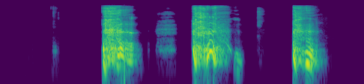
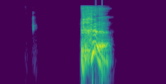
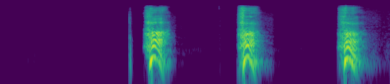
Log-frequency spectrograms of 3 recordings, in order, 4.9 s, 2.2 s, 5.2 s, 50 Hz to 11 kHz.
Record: {"three_cough_length": "4.9 s", "three_cough_amplitude": 30421, "three_cough_signal_mean_std_ratio": 0.38, "cough_length": "2.2 s", "cough_amplitude": 32518, "cough_signal_mean_std_ratio": 0.33, "exhalation_length": "5.2 s", "exhalation_amplitude": 31498, "exhalation_signal_mean_std_ratio": 0.29, "survey_phase": "beta (2021-08-13 to 2022-03-07)", "age": "45-64", "gender": "Male", "wearing_mask": "No", "symptom_cough_any": true, "symptom_runny_or_blocked_nose": true, "symptom_sore_throat": true, "symptom_onset": "2 days", "smoker_status": "Never smoked", "respiratory_condition_asthma": false, "respiratory_condition_other": false, "recruitment_source": "Test and Trace", "submission_delay": "2 days", "covid_test_result": "Positive", "covid_test_method": "RT-qPCR", "covid_ct_value": 19.1, "covid_ct_gene": "ORF1ab gene", "covid_ct_mean": 20.1, "covid_viral_load": "260000 copies/ml", "covid_viral_load_category": "Low viral load (10K-1M copies/ml)"}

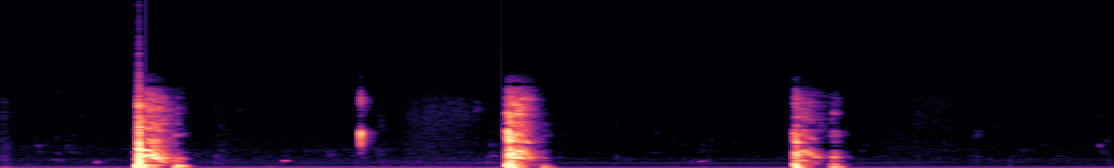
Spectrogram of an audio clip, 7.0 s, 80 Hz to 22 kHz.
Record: {"cough_length": "7.0 s", "cough_amplitude": 32768, "cough_signal_mean_std_ratio": 0.16, "survey_phase": "alpha (2021-03-01 to 2021-08-12)", "age": "18-44", "gender": "Male", "wearing_mask": "No", "symptom_none": true, "smoker_status": "Never smoked", "respiratory_condition_asthma": false, "respiratory_condition_other": false, "recruitment_source": "REACT", "submission_delay": "3 days", "covid_test_result": "Negative", "covid_test_method": "RT-qPCR"}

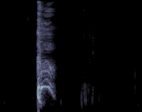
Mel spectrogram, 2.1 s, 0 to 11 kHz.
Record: {"cough_length": "2.1 s", "cough_amplitude": 32768, "cough_signal_mean_std_ratio": 0.24, "survey_phase": "beta (2021-08-13 to 2022-03-07)", "age": "45-64", "gender": "Female", "wearing_mask": "No", "symptom_fatigue": true, "smoker_status": "Ex-smoker", "respiratory_condition_asthma": false, "respiratory_condition_other": false, "recruitment_source": "REACT", "submission_delay": "4 days", "covid_test_result": "Negative", "covid_test_method": "RT-qPCR", "influenza_a_test_result": "Unknown/Void", "influenza_b_test_result": "Unknown/Void"}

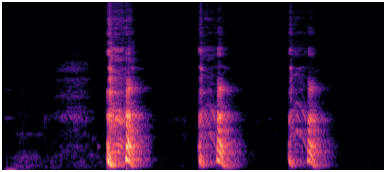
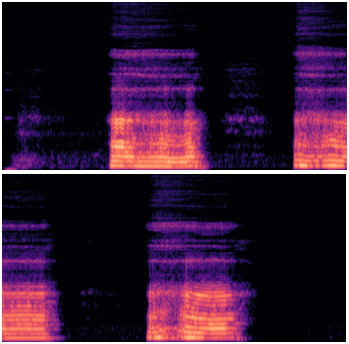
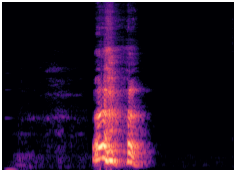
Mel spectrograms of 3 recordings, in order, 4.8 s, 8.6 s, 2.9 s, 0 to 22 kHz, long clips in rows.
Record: {"three_cough_length": "4.8 s", "three_cough_amplitude": 32768, "three_cough_signal_mean_std_ratio": 0.3, "exhalation_length": "8.6 s", "exhalation_amplitude": 32768, "exhalation_signal_mean_std_ratio": 0.54, "cough_length": "2.9 s", "cough_amplitude": 32768, "cough_signal_mean_std_ratio": 0.32, "survey_phase": "beta (2021-08-13 to 2022-03-07)", "age": "65+", "gender": "Male", "wearing_mask": "No", "symptom_none": true, "smoker_status": "Ex-smoker", "respiratory_condition_asthma": false, "respiratory_condition_other": false, "recruitment_source": "REACT", "submission_delay": "2 days", "covid_test_result": "Negative", "covid_test_method": "RT-qPCR"}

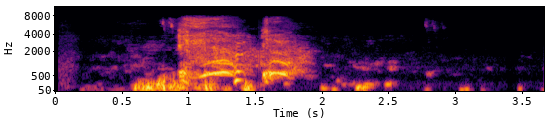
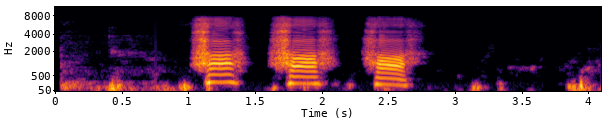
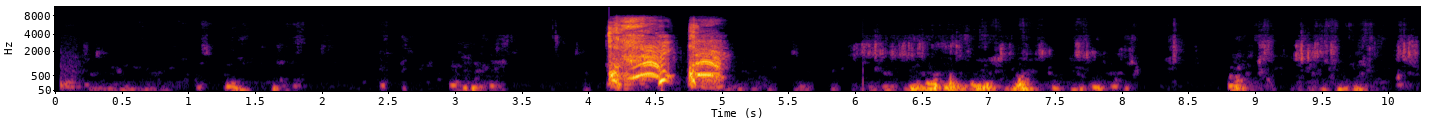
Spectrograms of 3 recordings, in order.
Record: {"three_cough_length": "3.7 s", "three_cough_amplitude": 29132, "three_cough_signal_mean_std_ratio": 0.55, "exhalation_length": "4.1 s", "exhalation_amplitude": 30819, "exhalation_signal_mean_std_ratio": 0.49, "cough_length": "10.2 s", "cough_amplitude": 32768, "cough_signal_mean_std_ratio": 0.33, "survey_phase": "alpha (2021-03-01 to 2021-08-12)", "age": "45-64", "gender": "Female", "wearing_mask": "Yes", "symptom_none": true, "smoker_status": "Ex-smoker", "respiratory_condition_asthma": false, "respiratory_condition_other": false, "recruitment_source": "REACT", "submission_delay": "3 days", "covid_test_result": "Negative", "covid_test_method": "RT-qPCR"}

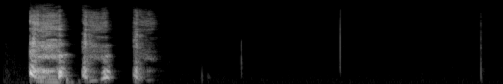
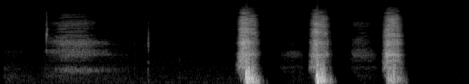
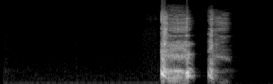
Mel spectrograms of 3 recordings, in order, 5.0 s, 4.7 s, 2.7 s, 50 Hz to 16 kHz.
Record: {"three_cough_length": "5.0 s", "three_cough_amplitude": 30779, "three_cough_signal_mean_std_ratio": 0.23, "exhalation_length": "4.7 s", "exhalation_amplitude": 32768, "exhalation_signal_mean_std_ratio": 0.21, "cough_length": "2.7 s", "cough_amplitude": 32768, "cough_signal_mean_std_ratio": 0.25, "survey_phase": "beta (2021-08-13 to 2022-03-07)", "age": "18-44", "gender": "Female", "wearing_mask": "No", "symptom_sore_throat": true, "smoker_status": "Never smoked", "respiratory_condition_asthma": false, "respiratory_condition_other": false, "recruitment_source": "Test and Trace", "submission_delay": "1 day", "covid_test_result": "Positive", "covid_test_method": "LFT"}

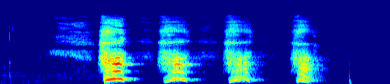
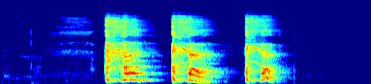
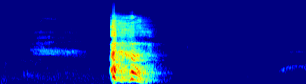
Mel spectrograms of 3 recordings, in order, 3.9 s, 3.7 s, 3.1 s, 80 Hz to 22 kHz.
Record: {"exhalation_length": "3.9 s", "exhalation_amplitude": 23652, "exhalation_signal_mean_std_ratio": 0.35, "three_cough_length": "3.7 s", "three_cough_amplitude": 31757, "three_cough_signal_mean_std_ratio": 0.45, "cough_length": "3.1 s", "cough_amplitude": 32768, "cough_signal_mean_std_ratio": 0.23, "survey_phase": "beta (2021-08-13 to 2022-03-07)", "age": "65+", "gender": "Female", "wearing_mask": "No", "symptom_none": true, "symptom_onset": "3 days", "smoker_status": "Never smoked", "respiratory_condition_asthma": true, "respiratory_condition_other": false, "recruitment_source": "REACT", "submission_delay": "2 days", "covid_test_result": "Negative", "covid_test_method": "RT-qPCR", "influenza_a_test_result": "Negative", "influenza_b_test_result": "Negative"}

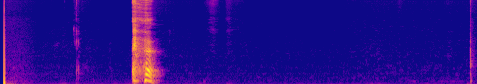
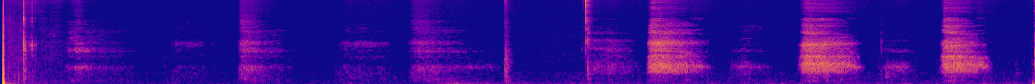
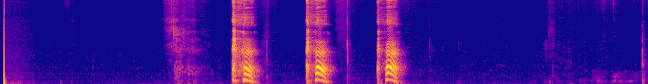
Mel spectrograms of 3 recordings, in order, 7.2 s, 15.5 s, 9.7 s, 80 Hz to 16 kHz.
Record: {"cough_length": "7.2 s", "cough_amplitude": 29526, "cough_signal_mean_std_ratio": 0.17, "exhalation_length": "15.5 s", "exhalation_amplitude": 24032, "exhalation_signal_mean_std_ratio": 0.23, "three_cough_length": "9.7 s", "three_cough_amplitude": 32768, "three_cough_signal_mean_std_ratio": 0.23, "survey_phase": "beta (2021-08-13 to 2022-03-07)", "age": "45-64", "gender": "Female", "wearing_mask": "No", "symptom_fatigue": true, "symptom_other": true, "smoker_status": "Never smoked", "respiratory_condition_asthma": false, "respiratory_condition_other": false, "recruitment_source": "Test and Trace", "submission_delay": "2 days", "covid_test_result": "Positive", "covid_test_method": "RT-qPCR", "covid_ct_value": 23.6, "covid_ct_gene": "ORF1ab gene", "covid_ct_mean": 24.2, "covid_viral_load": "12000 copies/ml", "covid_viral_load_category": "Low viral load (10K-1M copies/ml)"}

